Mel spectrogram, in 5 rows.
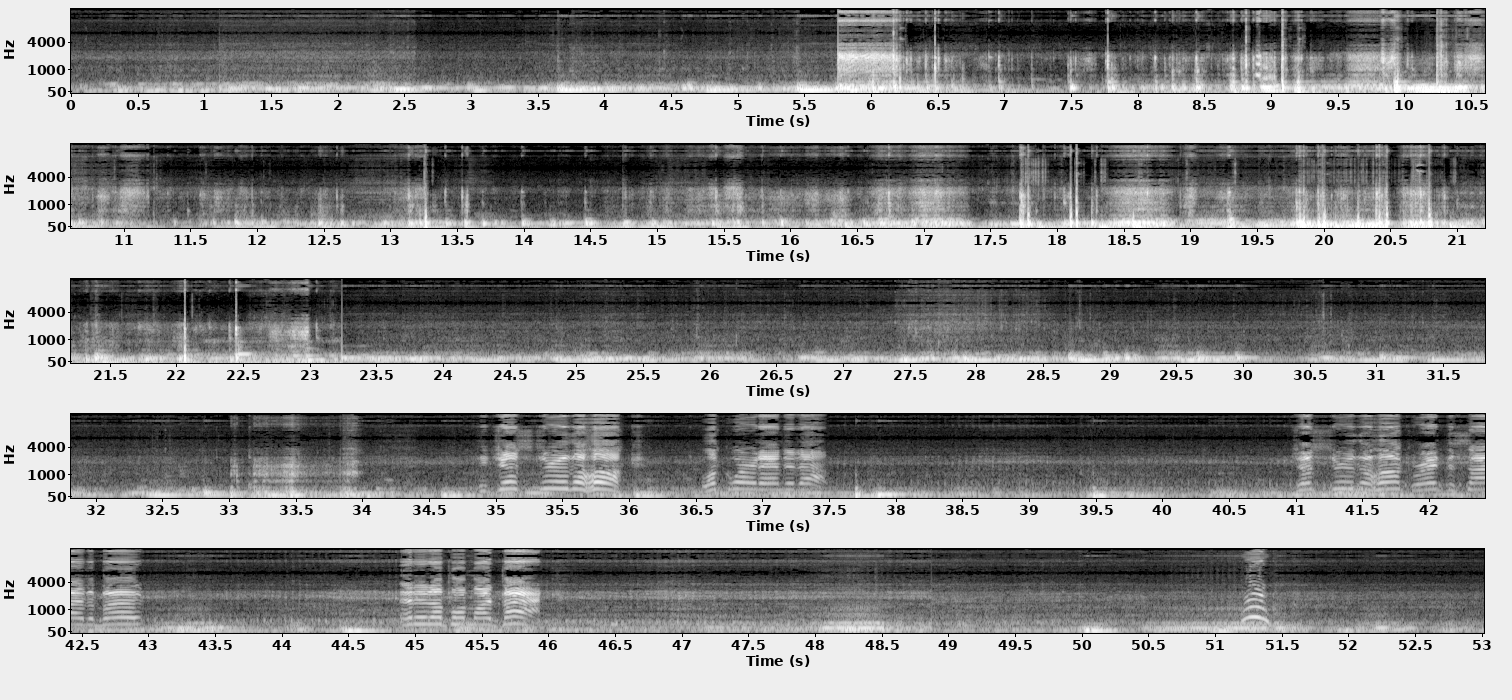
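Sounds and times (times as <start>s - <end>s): low rumble: 0.0s - 35.0s
wind on microphone: 0.0s - 35.0s
water slapping against hull: 0.0s - 53.0s
knocks and bumps: 11.6s - 23.3s.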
